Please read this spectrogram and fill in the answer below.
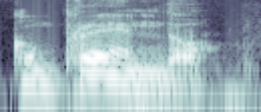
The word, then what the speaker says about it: comprendo: I understand would be comprendo. – Comprendo. Push down, comprend, and you surface on O. Comprendo.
